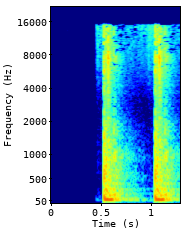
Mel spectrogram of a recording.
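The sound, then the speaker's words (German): Two dull, low knocks strike a ship's cabin door about half a second apart. Each is a single firm thud standing alone against silence. “Am 9. Oktober klopft es an Blys Kabinentür.”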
